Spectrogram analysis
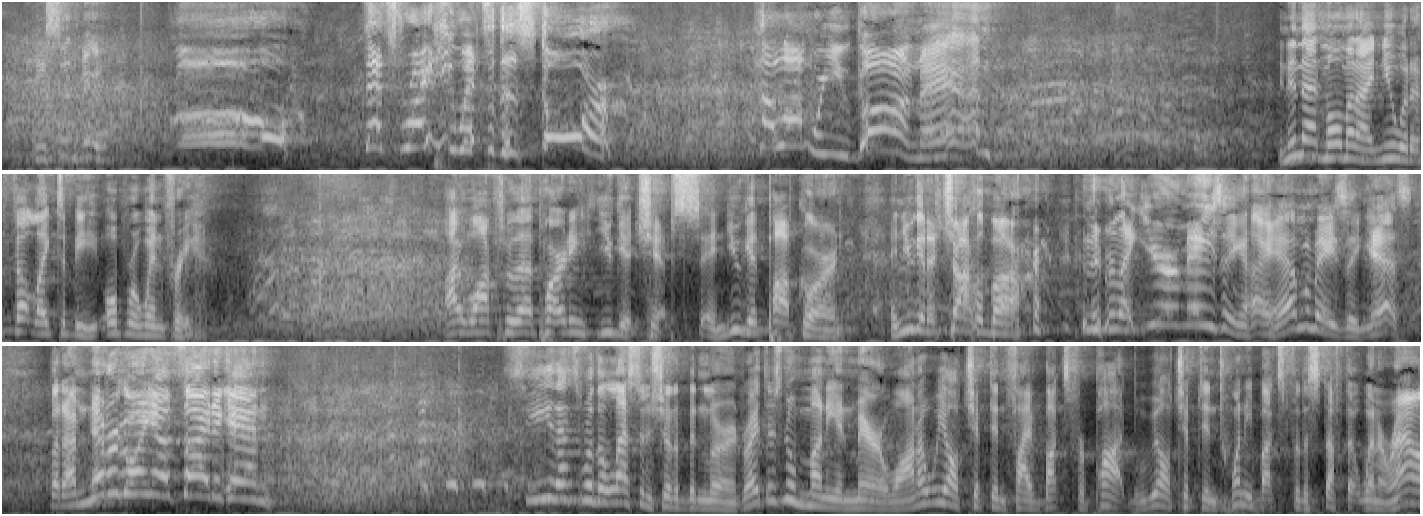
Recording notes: From the Winnipeg comedy festival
